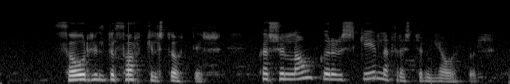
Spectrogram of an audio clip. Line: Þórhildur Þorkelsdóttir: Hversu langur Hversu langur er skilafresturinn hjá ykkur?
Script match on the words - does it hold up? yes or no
no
